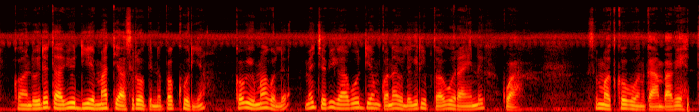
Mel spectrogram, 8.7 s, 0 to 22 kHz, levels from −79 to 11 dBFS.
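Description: No technical faults can be heard anywhere in the speech.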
